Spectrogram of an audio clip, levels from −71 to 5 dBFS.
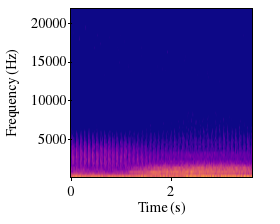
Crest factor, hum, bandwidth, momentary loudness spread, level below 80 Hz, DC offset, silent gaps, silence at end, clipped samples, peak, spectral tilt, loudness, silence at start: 12 dB; none; 4.6 kHz; 6 LU; -16 dBFS; under 0.1%; none; 0 s; under 0.1%; -2 dBFS; -9 dB/octave; -21 LUFS; 0 s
